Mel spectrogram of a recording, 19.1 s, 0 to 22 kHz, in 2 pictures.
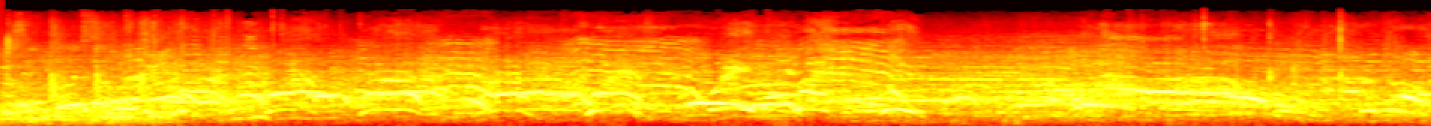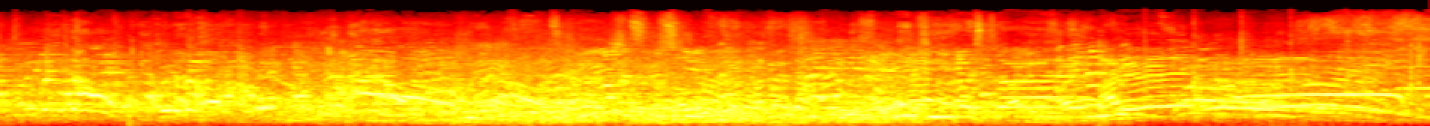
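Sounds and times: players shouting: 0.0s - 19.0s
spectators chatter: 0.0s - 19.0s.

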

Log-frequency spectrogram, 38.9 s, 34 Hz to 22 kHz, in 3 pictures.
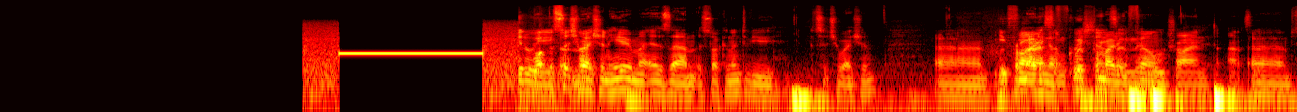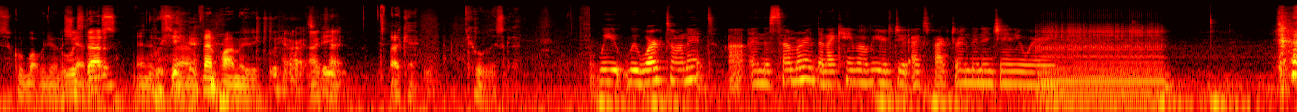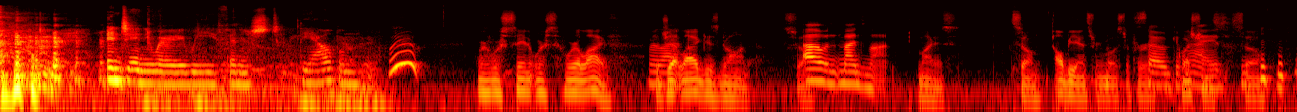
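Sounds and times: steady test tone beep: 3.4s - 4.9s
woman laughing: 25.8s - 27.1s, 38.4s - 38.9s.

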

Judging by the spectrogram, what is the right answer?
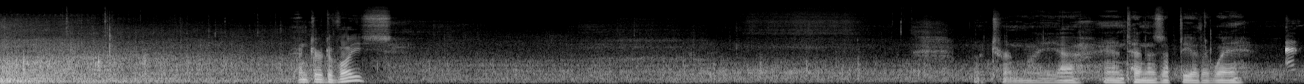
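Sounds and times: steady rushing noise: 0.0s - 13.0s.

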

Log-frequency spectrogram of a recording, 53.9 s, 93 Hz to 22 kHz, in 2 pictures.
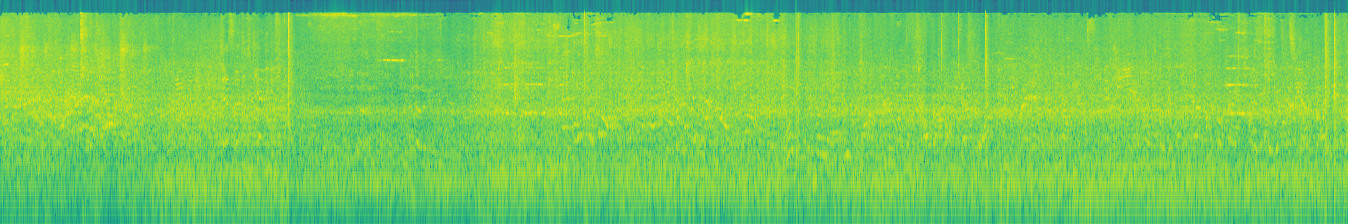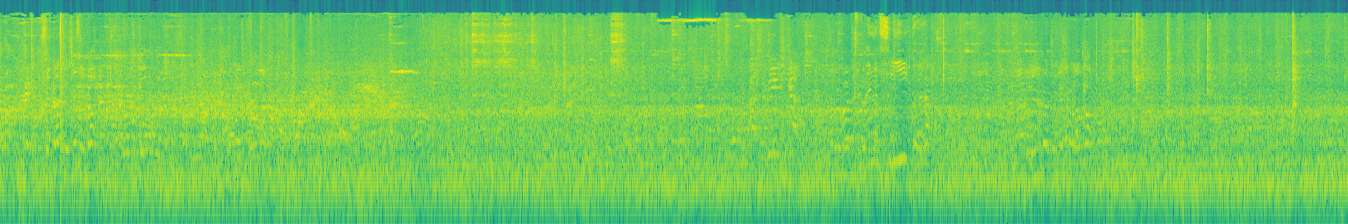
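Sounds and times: people talking: 0.0s - 53.9s.

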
